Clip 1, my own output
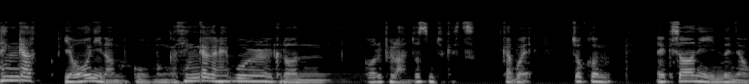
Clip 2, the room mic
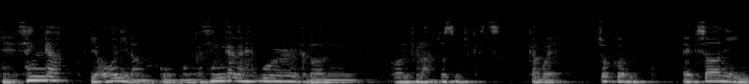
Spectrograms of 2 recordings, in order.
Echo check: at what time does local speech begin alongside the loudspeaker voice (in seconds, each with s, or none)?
none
